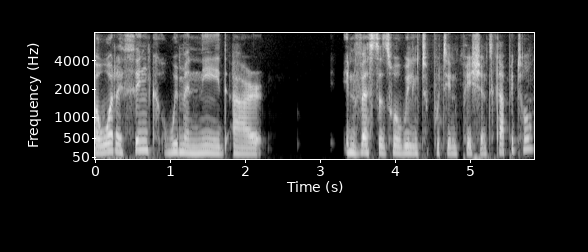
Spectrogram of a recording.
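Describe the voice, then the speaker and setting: With a Kenyan accent, a woman talks at a moderate pace in a very deep, low pitch and a dark, mellow tone, with ordinary pitch variation and a dry, close sound with no echo. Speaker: technology entrepreneur and investor. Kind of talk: interview conversation.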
